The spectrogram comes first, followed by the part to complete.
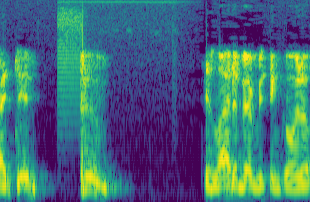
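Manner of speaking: words caught on a choke, choking while talking. Explaining a gift decision to clients while choking on saliva. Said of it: "I'm choking on my own saliva".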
